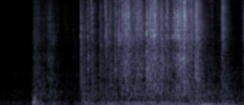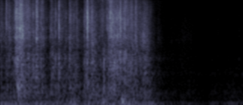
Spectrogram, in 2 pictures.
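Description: A foil card pack crinkles and tears as hands rip it open.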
